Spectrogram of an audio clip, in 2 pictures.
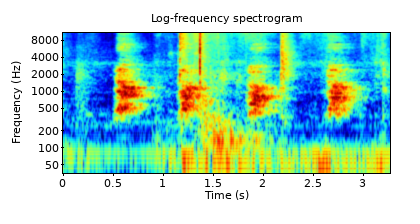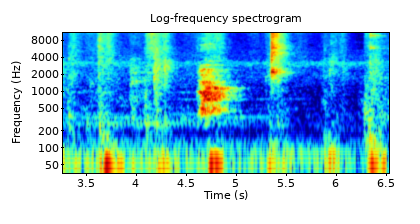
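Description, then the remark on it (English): A pet dog barks repeatedly in short, sharp bursts, about five or six barks spaced irregularly over several seconds, moderately loud, with some low thumping noise underneath. “Hang on one second. My dog is barking.”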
